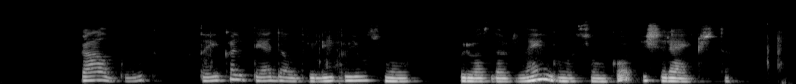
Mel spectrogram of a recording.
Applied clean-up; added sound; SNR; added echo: neural mask model DeepFilterNet 3.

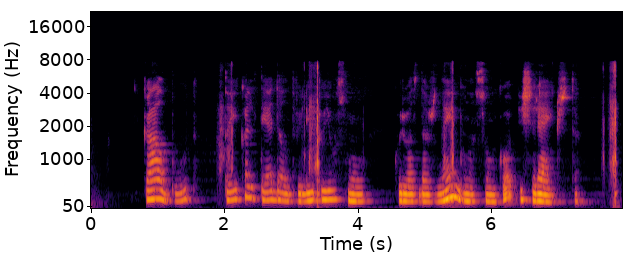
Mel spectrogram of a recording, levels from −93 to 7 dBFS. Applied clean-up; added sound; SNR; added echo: none; Camera; 18 dB; reverberation time 0.5 s.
